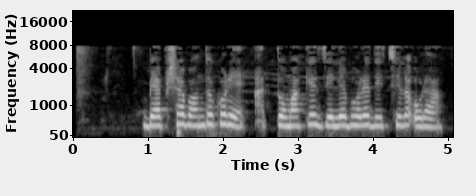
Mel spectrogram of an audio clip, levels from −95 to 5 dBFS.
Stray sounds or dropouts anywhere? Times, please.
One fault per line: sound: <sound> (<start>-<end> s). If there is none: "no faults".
no faults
